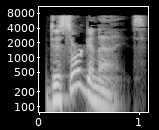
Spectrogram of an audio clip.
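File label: "disorganise", English, British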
